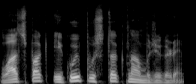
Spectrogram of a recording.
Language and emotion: Goan Konkani, neutral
